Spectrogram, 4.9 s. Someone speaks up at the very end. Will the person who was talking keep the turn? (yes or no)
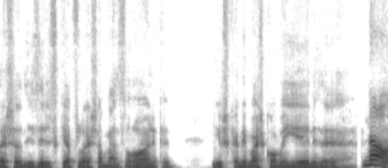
no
